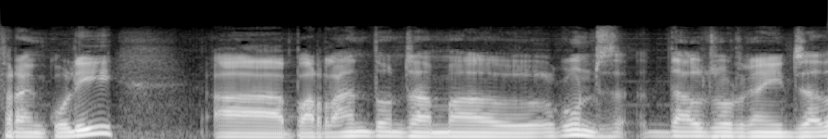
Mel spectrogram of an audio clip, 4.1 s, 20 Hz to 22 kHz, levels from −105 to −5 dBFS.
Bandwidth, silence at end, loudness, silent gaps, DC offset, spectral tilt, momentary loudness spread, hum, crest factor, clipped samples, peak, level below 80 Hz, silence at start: 9 kHz; 0 s; -17 LUFS; none; under 0.1%; -8 dB/octave; 6 LU; none; 16 dB; under 0.1%; 0 dBFS; -50 dBFS; 0 s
